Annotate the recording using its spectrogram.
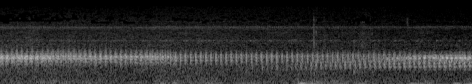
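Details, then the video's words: Toads, frogs and treefrogs calling in nature: a dense, steady pulsed trilling chorus, fast and continuous for the whole stretch, with a faint thin high tone running above it. "Os sons dos sapos , rãs e perereca na Natureza"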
